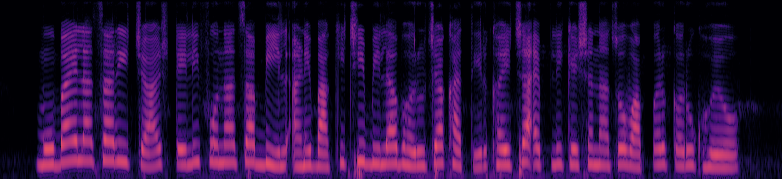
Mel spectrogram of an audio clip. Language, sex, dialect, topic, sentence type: Marathi, female, Southern Konkan, banking, question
